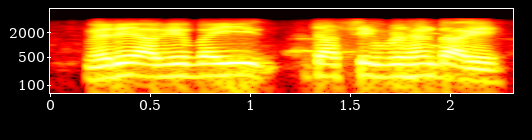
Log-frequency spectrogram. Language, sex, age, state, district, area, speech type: Punjabi, male, 18-30, Punjab, Fatehgarh Sahib, rural, conversation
